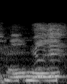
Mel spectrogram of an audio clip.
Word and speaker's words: Sheamus: Now, I admit it's a shameful thing trying to figure out the name of a wrestler that rhymes with anus, but the correct answer, who is Sheamus?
